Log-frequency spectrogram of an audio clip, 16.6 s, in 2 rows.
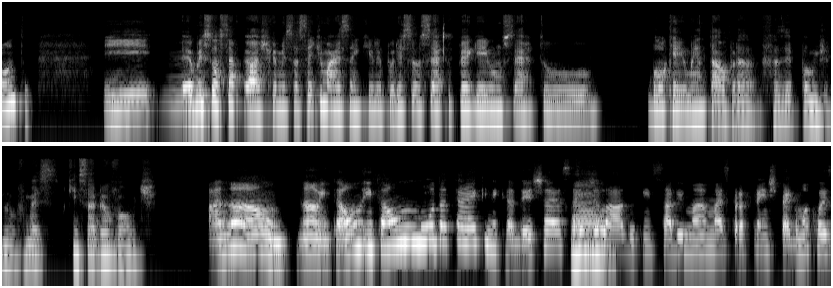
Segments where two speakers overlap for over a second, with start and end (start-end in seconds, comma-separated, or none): none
